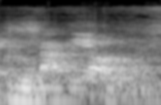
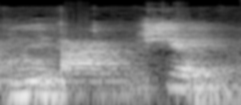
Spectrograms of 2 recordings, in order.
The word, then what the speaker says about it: glutathione: Glutathione itu bacanya glutathione, bukan glutation, bukan.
